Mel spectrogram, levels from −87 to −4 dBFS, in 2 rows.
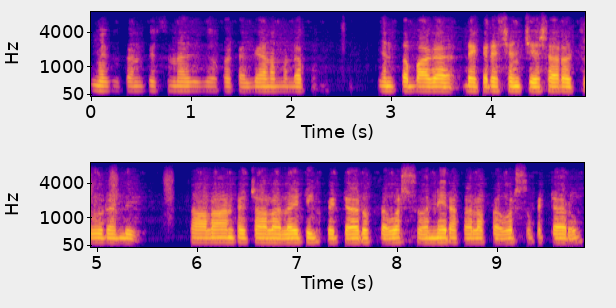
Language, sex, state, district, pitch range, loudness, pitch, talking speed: Telugu, male, Telangana, Karimnagar, 120-125 Hz, -18 LUFS, 120 Hz, 120 wpm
